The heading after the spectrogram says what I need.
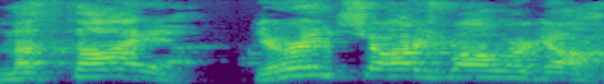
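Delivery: loud calling out. Voicing a character yelling back at the cave: yelling back to the cave. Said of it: "she yells back at the cave".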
